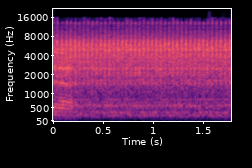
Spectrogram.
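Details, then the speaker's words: Eberspacher B1 gasoline heater from a VW Beetle, bench test fire on second attempt: even airy roar with quick steady flutter, no misfire gaps; the burner has lit and runs normally. "Now we're cooking with gas."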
